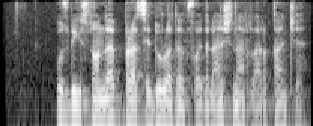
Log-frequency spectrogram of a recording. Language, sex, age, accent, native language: Uzbek, male, 19-29, Qashqadaryo, Uzbek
